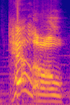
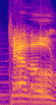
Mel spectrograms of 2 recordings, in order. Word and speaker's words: callow: Callow? What the hell's that? Hey, I don't know that word, but it sounds like an insult to me. Callow rhymes with marshmallow.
